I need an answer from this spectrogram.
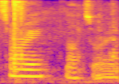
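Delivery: normal talking voice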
